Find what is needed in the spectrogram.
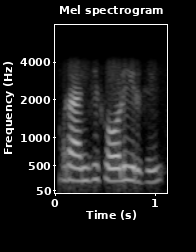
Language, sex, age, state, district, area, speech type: Tamil, female, 30-45, Tamil Nadu, Thoothukudi, rural, conversation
